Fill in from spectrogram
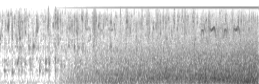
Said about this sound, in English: You're listening to the sound of water flowing through an irrigation canal in central Oregon. It's a pretty ordinary canal, to be honest.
